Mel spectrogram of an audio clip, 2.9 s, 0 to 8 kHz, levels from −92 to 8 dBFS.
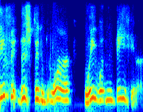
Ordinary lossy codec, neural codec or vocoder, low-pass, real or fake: Opus, 16 kbps; codec, 24 kHz, 3 kbps, HILCodec; 7.2 kHz; fake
